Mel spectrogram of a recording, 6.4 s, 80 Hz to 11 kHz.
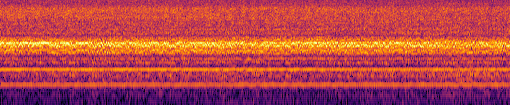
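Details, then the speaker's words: DeWALT DCD999N cordless brushless hammer drill, gear 3, hammer mode, 25 mm rotary hammer bit into 20+ cm K250 concrete: loud steady high whine with fast even hammering; working strong and normal. "ya kita tes impactnya berasa atau enggak uh dari suaranya aja itu impactnya sangat-sangat Berasa ya"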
